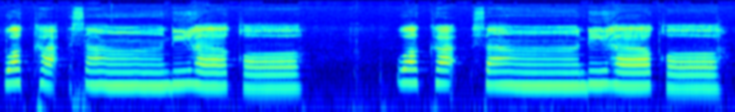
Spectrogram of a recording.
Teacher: Kita membacanya dengan samar. Kita samarkan, kita masukkan ke huruf dalnya. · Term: ikhfa hakiki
